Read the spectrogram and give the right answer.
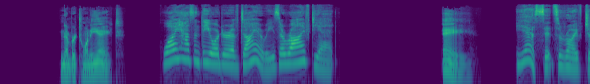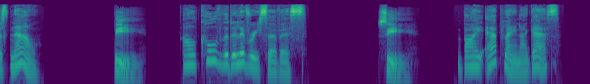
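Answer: B: I'll call the delivery service.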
